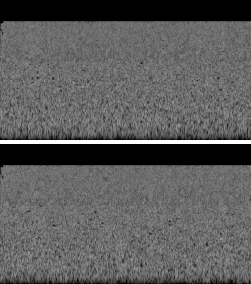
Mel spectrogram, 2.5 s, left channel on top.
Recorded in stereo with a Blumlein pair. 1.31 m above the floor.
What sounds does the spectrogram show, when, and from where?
Only background noise.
